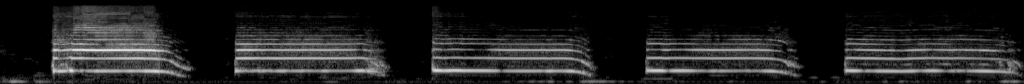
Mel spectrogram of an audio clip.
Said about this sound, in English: I love to blow the ram's horn, amen, when I begin to speak the word, amen. Bible says, blow the trumpet in Zion and sound the alarm.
